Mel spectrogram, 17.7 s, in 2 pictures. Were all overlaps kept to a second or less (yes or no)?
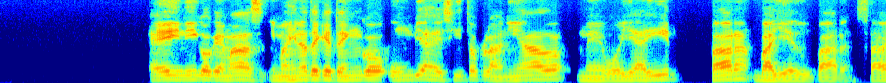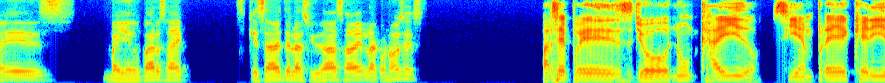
yes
